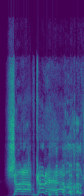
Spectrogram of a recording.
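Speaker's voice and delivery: mock yell. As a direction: yell it like an angry wrestler, half in jest. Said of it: "by yelling".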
